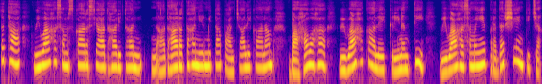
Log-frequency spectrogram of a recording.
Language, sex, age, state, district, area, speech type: Sanskrit, female, 45-60, Karnataka, Mysore, urban, spontaneous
